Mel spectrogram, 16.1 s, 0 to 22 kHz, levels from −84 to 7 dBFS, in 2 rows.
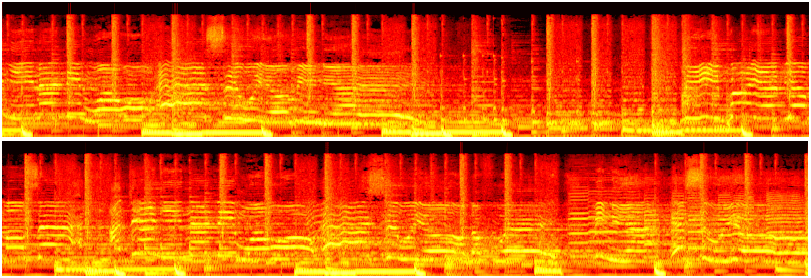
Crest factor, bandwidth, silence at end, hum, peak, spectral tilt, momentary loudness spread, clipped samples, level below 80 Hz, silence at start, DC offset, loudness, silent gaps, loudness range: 10 dB; 16 kHz; 0 s; none; 0 dBFS; -4 dB/octave; 5 LU; under 0.1%; -20 dBFS; 0 s; 2%; -10 LUFS; none; 3 LU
